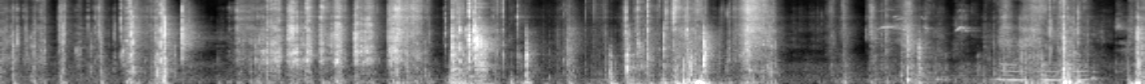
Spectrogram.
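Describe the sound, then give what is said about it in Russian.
Envelope being opened at a tender session for medical equipment procurement: irregular bursts of crinkling, tearing paper and rustling run through the whole stretch, with short dry rips and handling noises. “Вскрываем конверт.”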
